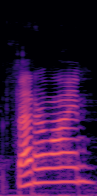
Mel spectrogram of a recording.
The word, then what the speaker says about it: Federline: But when Britney's ex, Kevin Federline, is that how you say it? Federline? – If I recall, yes.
